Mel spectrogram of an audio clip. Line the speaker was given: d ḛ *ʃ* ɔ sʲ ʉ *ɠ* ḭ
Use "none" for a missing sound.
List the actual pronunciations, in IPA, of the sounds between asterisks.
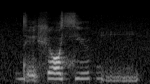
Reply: ʃ, ɠ

